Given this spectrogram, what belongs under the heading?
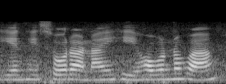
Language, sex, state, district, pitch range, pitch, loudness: Chakma, female, Tripura, Dhalai, 215-230 Hz, 225 Hz, -15 LUFS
